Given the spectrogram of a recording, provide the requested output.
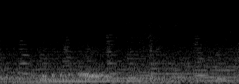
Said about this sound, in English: The seagulls were even noisier.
